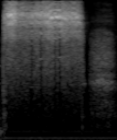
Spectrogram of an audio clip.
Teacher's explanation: the vocal folds relax. That glottis is open and air is passing through without causing the vibration. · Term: voiceless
